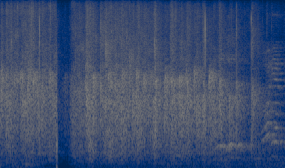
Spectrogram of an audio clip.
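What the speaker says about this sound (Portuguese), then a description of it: "Vamos assim receber o Santo Senhor com as palmas alegres para Jesus" A church congregation breaks into joyful applause for Jesus during a Portuguese-language evangelical service, a dense, sustained wash of many hands clapping at once that carries on steadily after a brief pause near the start.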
